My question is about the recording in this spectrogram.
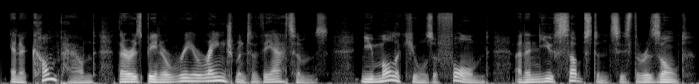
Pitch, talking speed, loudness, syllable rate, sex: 120 Hz, 190 wpm, -18 LUFS, 6.0 syllables/s, male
